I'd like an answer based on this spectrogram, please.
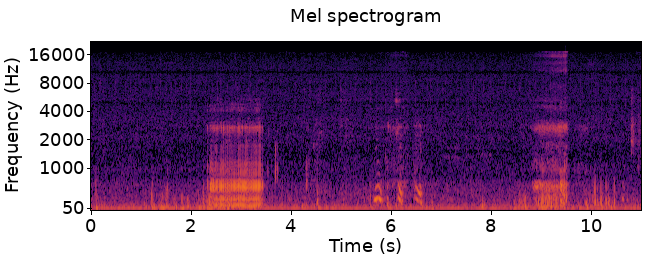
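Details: Female French Bulldog snoring while someone holds her indoors: a loud rattling snore, soft sniffs and murmurs, then a second shorter, weaker snore about six seconds later.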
